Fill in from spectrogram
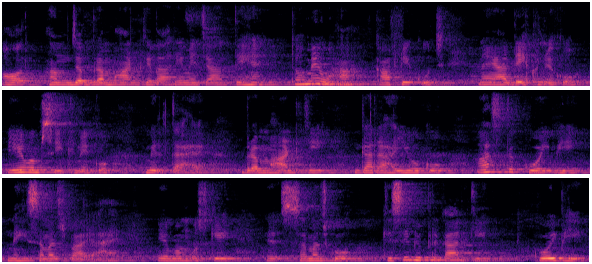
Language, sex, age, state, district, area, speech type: Hindi, male, 60+, Uttar Pradesh, Sonbhadra, rural, spontaneous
